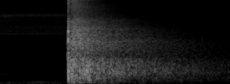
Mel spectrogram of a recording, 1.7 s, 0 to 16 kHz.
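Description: A single sharp, loud gunshot from a .327 Federal Magnum handgun fired outdoors through a chronograph, with a quick decaying echo afterward.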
